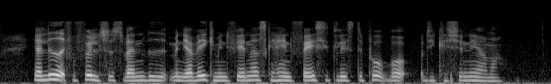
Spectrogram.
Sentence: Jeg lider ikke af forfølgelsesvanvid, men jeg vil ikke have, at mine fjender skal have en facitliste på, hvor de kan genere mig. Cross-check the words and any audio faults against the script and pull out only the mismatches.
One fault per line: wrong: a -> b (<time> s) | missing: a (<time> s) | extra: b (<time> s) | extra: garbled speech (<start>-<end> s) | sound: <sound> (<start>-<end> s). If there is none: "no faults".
missing: ikke (0.6 s)
missing: have at (2.2 s)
